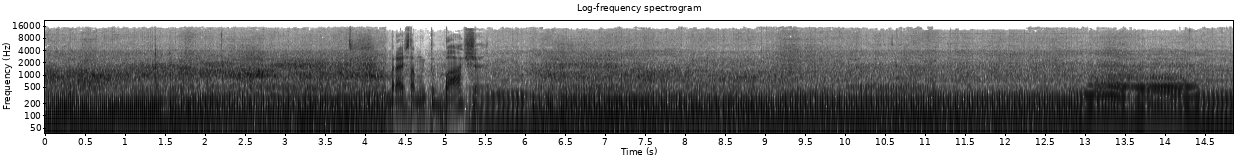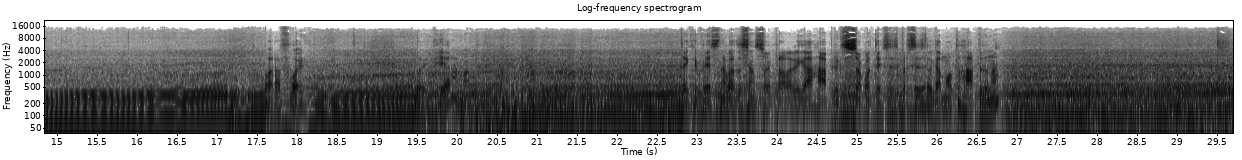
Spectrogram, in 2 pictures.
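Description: A motorcycle engine hums and revs up and down as the bike rides.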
